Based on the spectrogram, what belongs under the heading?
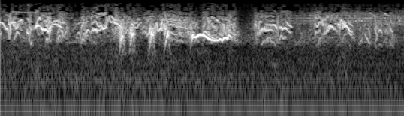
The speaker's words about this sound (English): The sights and sounds of birds visiting a feeder in the backyard or a local park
